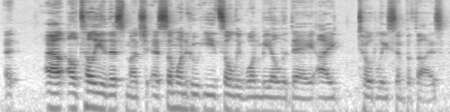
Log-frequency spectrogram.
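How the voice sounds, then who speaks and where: A man hosting a casual interview, self-deprecating and quick to laugh. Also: lowish voice, little pitch movement. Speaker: interview host.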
